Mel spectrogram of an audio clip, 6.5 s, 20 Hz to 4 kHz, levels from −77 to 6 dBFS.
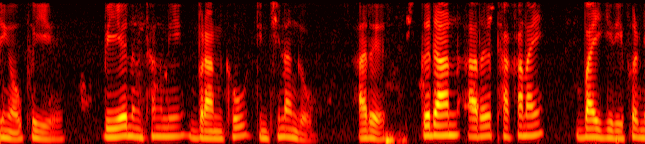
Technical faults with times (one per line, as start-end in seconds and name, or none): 0.27-1.04 speech suppressed in double talk
0.48-0.91 echo leak
1.65-2.64 speech suppressed in double talk
2.82-3.30 echo leak
4.05-4.15 echo leak
4.09-4.33 speech suppressed in double talk
4.81-4.96 echo leak
5.25-6.31 speech suppressed in double talk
